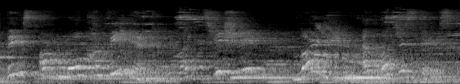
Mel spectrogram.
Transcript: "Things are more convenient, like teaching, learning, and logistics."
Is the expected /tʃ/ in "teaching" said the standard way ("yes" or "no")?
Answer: no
